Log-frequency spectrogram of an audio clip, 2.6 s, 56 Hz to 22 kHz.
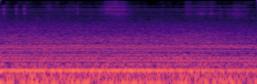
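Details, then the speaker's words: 2007 Honda Civic (press-in bearing) driving: steady low drone and growl, a grinding that speeds up with vehicle speed and fades when steering one way; worn front wheel bearing, to be replaced. "signs of a bad wheel bearing normally presents itself with a grinding noise the grinding sound will speed up the faster the vehicle goes listen to hear the grinding of the wheel bearing on this Honda Civic can you hear"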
